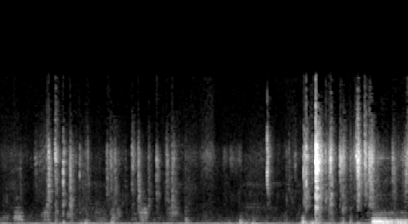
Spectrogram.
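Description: Dogs playing on a hard wooden floor: their claws click and scrabble, with a brief whine near the end.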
